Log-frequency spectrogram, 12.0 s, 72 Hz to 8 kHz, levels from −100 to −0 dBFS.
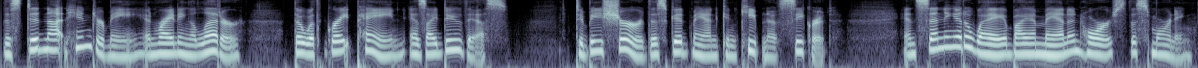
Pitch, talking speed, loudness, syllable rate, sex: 205 Hz, 190 wpm, -19 LUFS, 4.5 syllables/s, female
